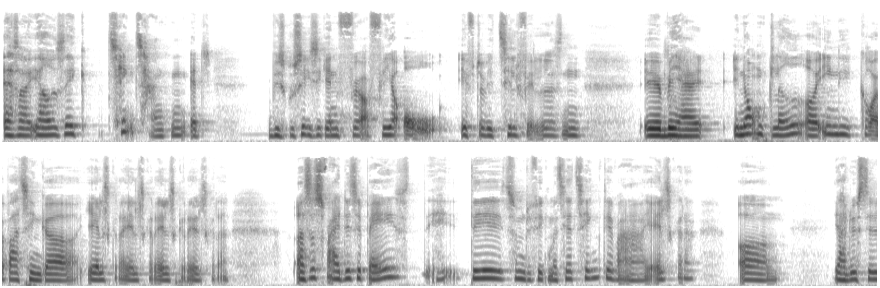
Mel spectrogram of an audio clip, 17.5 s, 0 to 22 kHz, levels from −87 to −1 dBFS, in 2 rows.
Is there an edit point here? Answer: no; 0 cuts

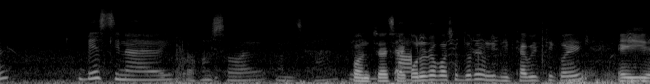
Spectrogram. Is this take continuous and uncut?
no; 1 cut; at 4.1 s

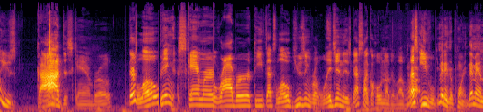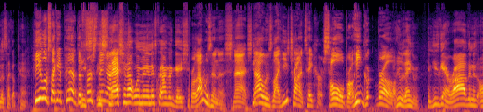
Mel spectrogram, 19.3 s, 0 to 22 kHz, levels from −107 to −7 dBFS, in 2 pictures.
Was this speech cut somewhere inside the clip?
yes; 2 cuts; at 8.6 s, 13.4 s

